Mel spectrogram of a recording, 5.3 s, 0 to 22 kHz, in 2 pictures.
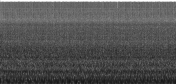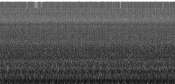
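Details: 2008 Mazda CX-9 V6 idling with an uneven, lumpy beat: cylinder 1 misfire, code P0201 injector one open circuit, injector not firing.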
